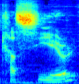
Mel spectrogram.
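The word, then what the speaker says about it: Cessair: Anyway, as I was saying, we just came through the Kasir lawns. That is pronounced Kasir, even though it looks like it's spelled like Caesar or something. Now, Kasir is a name from a Christian apocryphal Irish pseudo-history.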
